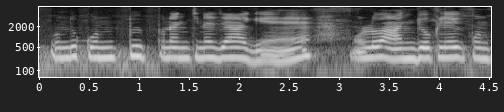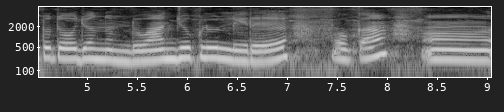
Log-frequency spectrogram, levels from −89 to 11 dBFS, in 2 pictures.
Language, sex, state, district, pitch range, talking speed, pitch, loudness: Tulu, female, Karnataka, Dakshina Kannada, 215-245 Hz, 75 wpm, 235 Hz, -13 LUFS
